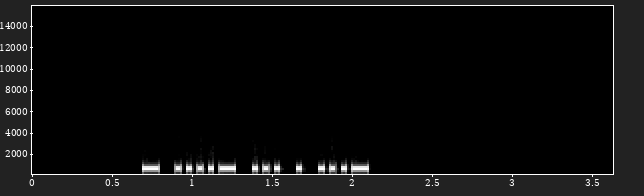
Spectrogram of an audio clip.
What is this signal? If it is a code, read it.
Morse code, heard as a keyed tone, about 36 wpm, 700 Hz. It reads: T4SEV
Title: Five Challenging Letter-Number Combinations 35wpm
